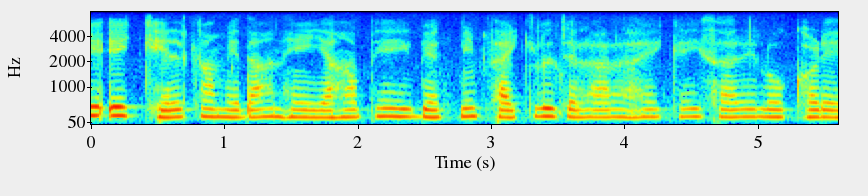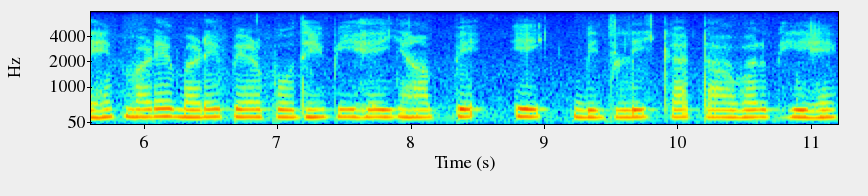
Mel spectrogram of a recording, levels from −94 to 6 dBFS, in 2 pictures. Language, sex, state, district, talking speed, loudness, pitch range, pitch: Hindi, female, Bihar, Begusarai, 165 wpm, -19 LUFS, 195-205 Hz, 195 Hz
